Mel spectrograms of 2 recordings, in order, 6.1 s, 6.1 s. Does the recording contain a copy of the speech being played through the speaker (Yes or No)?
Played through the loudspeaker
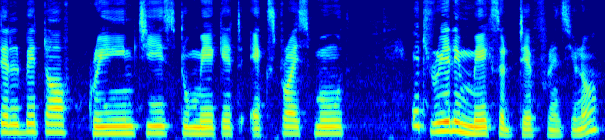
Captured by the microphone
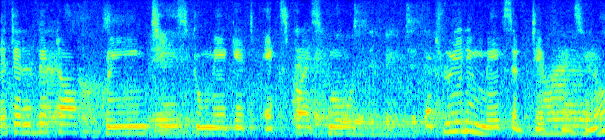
Yes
